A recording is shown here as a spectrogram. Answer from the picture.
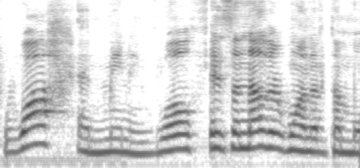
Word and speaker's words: W: The W tribe, pronounced Wa and meaning Wolf, is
